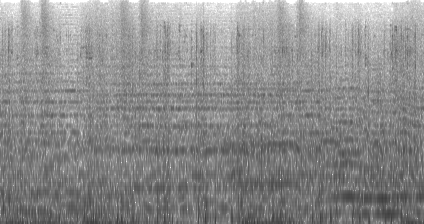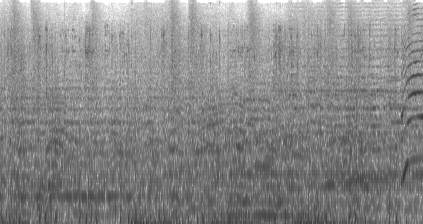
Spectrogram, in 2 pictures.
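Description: A racehorse galloping on turf, its hoofbeats coming fast and continuous, over crowd cheering and a background music score.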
